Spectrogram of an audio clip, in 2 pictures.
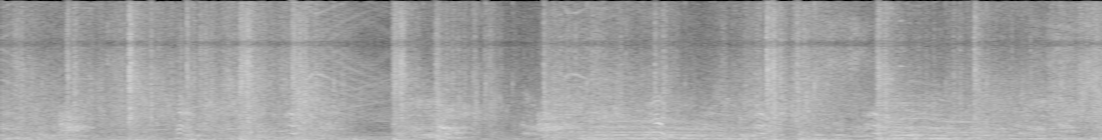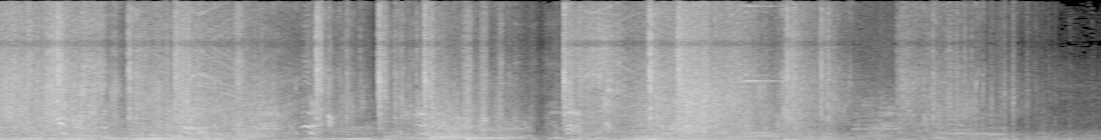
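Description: Weapons clash and spells burst in a fast, noisy fight.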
